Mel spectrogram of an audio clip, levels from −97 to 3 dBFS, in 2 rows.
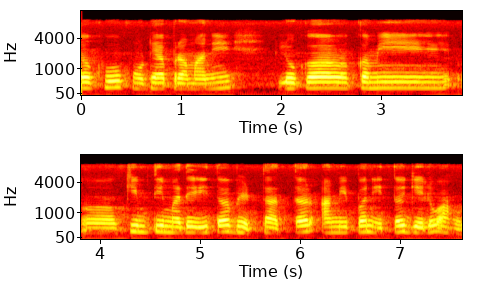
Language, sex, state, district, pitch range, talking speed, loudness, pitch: Marathi, female, Maharashtra, Aurangabad, 180-200 Hz, 135 wpm, -17 LUFS, 195 Hz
